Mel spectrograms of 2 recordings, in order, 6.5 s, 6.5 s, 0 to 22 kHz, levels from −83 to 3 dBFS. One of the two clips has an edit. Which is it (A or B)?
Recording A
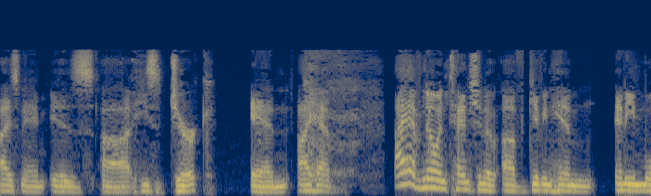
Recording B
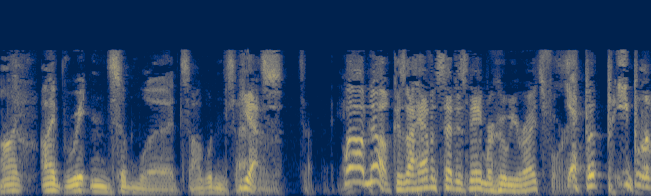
B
